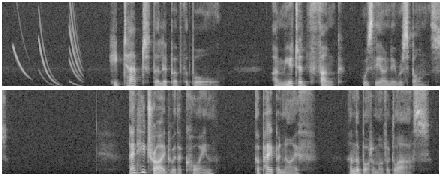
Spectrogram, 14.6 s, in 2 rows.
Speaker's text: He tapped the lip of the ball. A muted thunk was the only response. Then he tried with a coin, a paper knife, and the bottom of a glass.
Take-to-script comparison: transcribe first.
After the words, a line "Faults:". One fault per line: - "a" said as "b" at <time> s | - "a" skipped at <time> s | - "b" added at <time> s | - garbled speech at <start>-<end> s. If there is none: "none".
He tapped the lip of the ball. A muted thunk was the only response. Then he tried with a coin, a paper knife, and the bottom of a glass.
Faults:
none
